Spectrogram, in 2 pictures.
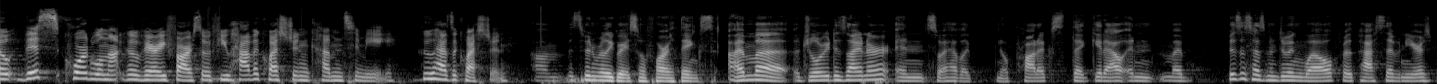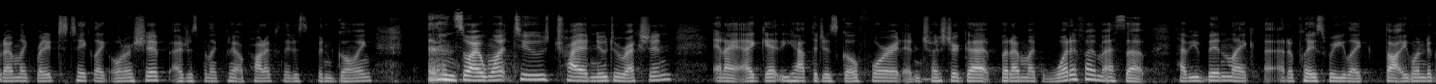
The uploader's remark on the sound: Our final installment of the live LIBERTY Sessions in Pasadena. We've had a blast sharing these panel discussions.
